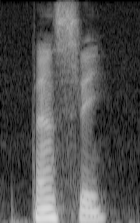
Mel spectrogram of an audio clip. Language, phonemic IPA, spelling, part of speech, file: French, /pɛ̃.se/, pincer, verb, Fr-pincer.ogg
- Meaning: 1. to pinch (skin) 2. to pinch (to arrest) 3. to pluck (a stringed instrument) 4. to fancy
